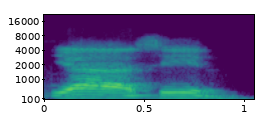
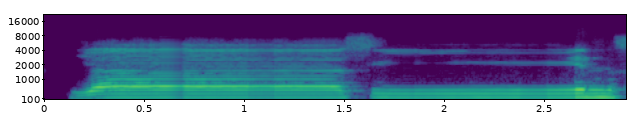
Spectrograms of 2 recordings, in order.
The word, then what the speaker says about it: Yasin: Jadi ketika baca ini kalian jangan bacanya Yasin salah ya. Harusnya iya dulu 2 harokat baru sinnya 6 harokat. Yasin begitu ya.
